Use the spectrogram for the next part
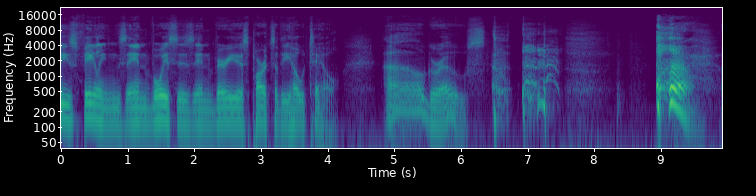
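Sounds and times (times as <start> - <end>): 
speech: 0.0 - 4.2, 4.8 - 7.5, 9.1 - 9.9
short raspy breath: 4.2 - 4.8, 7.6 - 8.3
harsh coughs: 6.4 - 7.6, 8.9 - 9.8.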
